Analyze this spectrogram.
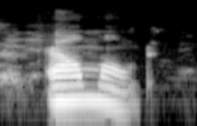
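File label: "almond", Taiwanese, female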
